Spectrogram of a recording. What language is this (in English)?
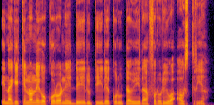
Kikuyu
